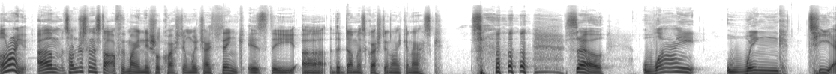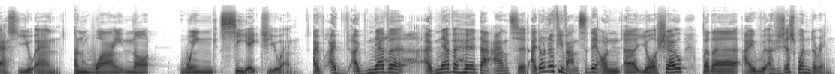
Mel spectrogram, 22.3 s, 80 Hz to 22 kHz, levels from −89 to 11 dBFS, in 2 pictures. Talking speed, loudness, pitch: 180 wpm, -14 LUFS, 125 Hz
